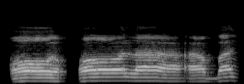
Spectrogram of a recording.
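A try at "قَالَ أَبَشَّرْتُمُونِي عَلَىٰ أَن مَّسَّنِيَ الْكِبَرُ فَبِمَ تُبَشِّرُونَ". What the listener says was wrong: La-nya jangan diayun, Pak. La-nya nggak diayun. La-nya nggak diayun. Qala abasyar.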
